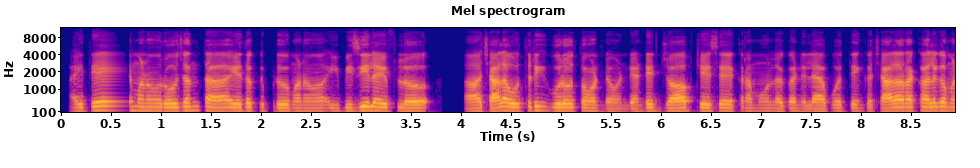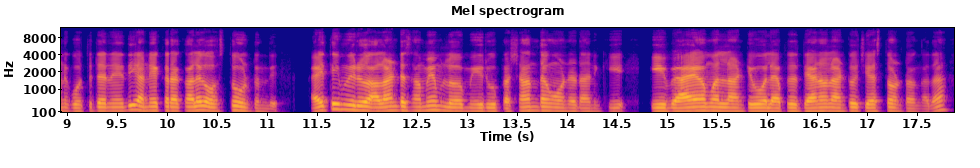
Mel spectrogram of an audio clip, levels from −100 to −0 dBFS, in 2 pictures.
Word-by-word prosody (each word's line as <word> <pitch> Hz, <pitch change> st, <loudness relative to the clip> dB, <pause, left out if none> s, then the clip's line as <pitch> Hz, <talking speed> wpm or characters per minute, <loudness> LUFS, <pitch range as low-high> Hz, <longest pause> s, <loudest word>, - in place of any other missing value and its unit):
అయితే 135 Hz, +4 st, 0 dB, 0.4 s
మనం 150 Hz, -1 st, -1 dB
రోజంతా 155 Hz, +1 st, +1 dB, 0.3 s
ఏదో 135 Hz, -, 0 dB
ఒక 145 Hz, -, -24 dB
ఇప్పుడు, 135 Hz, 0 st, -3 dB
మనం 130 Hz, 0 st, -5 dB, 0.2 s
ఈ -, -, -10 dB
బిజీ 130 Hz, +5 st, +3 dB
లైఫ్‌లో 140 Hz, -3 st, +2 dB, 0.6 s
ఆహ్, 125 Hz, +1 st, +2 dB
చాలా 135 Hz, +3 st, +6 dB
ఒత్తిడికి 155 Hz, +2 st, -2 dB
గురవుతూ 140 Hz, 0 st, +2 dB
ఉంటామండి. 120 Hz, -1 st, -8 dB
అంటే 125 Hz, +3 st, -2 dB, 0.2 s
జాబ్ 130 Hz, +1 st, +4 dB
చేసే 135 Hz, 0 st, 0 dB
క్రమంలో 125 Hz, -1 st, -7 dB
గానీ, 125 Hz, 0 st, -4 dB
లేపోతే 120 Hz, +1 st, -3 dB
ఇంకా 130 Hz, +1 st, -9 dB
చాలా 130 Hz, +2 st, +4 dB
రకాలుగా 150 Hz, +1 st, +2 dB
మనకు 140 Hz, -2 st, -7 dB
ఒత్తిడనేది 145 Hz, +4 st, -2 dB
అనేక 155 Hz, 0 st, -2 dB
రకాలుగా 150 Hz, +3 st, +2 dB
ఒస్తూ 140 Hz, +5 st, -9 dB
ఉంటుంది. 125 Hz, -5 st, -12 dB, 0.4 s
అయితే 165 Hz, +6 st, +2 dB
మీరు 175 Hz, -3 st, +3 dB
అలాంటి 155 Hz, +3 st, +3 dB
సమయంలో 155 Hz, -2 st, -2 dB, 0.2 s
మీరు 135 Hz, 0 st, -3 dB
ప్రశాంతంగా 150 Hz, +4 st, -2 dB
ఉండడానికి 125 Hz, -1 st, -8 dB, 0.4 s
ఈ -, -, +3 dB
వ్యాయామాలు 145 Hz, +2 st, +4 dB
లాంటివో, 135 Hz, 0 st, 0 dB
లేపోతే 135 Hz, +1 st, 0 dB
ధ్యానం 135 Hz, +2 st, +3 dB
లాంటివో 135 Hz, +2 st, 0 dB
చేస్తూ 135 Hz, +1 st, -4 dB
ఉంటాం 120 Hz, -2 st, -10 dB
గదా! 110 Hz, -, -4 dB
135 Hz, 155 wpm, -23 LUFS, 130-150 Hz, 0.6 s, చాలా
